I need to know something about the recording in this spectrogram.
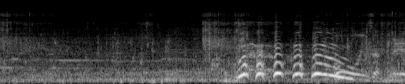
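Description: Water splashes as a fish is netted beside a boat.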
